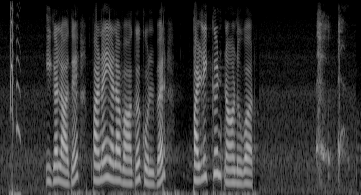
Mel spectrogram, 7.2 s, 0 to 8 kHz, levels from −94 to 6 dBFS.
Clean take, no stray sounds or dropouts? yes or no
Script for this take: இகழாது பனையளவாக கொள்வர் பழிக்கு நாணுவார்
no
